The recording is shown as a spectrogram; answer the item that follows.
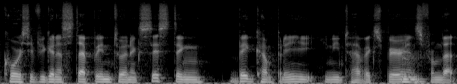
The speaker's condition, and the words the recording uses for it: No condition.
